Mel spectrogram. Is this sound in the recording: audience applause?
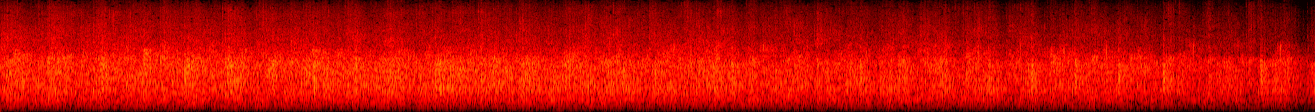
yes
